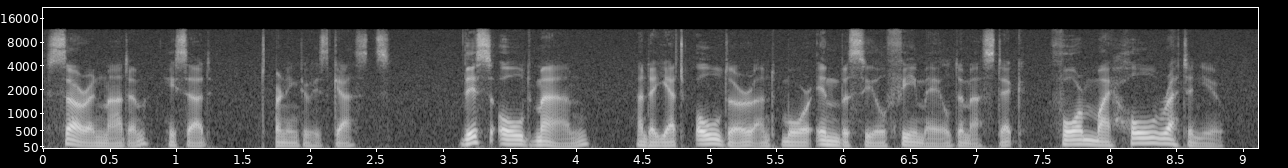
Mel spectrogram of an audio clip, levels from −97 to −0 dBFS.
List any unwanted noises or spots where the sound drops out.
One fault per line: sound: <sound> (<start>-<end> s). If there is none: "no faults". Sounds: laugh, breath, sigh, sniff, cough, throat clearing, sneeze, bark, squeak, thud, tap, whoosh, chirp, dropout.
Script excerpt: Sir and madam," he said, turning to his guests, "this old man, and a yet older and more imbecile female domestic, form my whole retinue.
sound: dropout (1.7-1.7 s)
